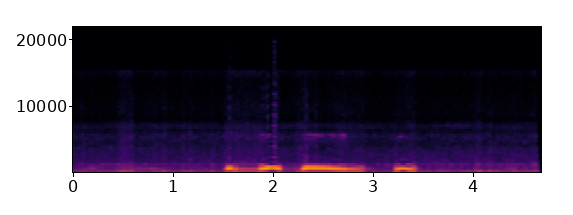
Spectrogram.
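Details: Lure call of the spotted dove, aimed at provoking rivals: a soft double note leads into a long, arching, downward-sliding coo and a short clipped final coo, over faint low background rumble.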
